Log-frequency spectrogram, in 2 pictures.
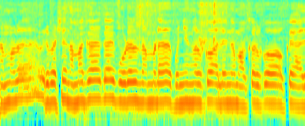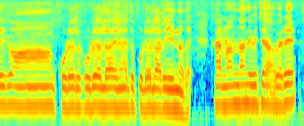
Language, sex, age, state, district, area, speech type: Malayalam, male, 60+, Kerala, Pathanamthitta, rural, spontaneous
